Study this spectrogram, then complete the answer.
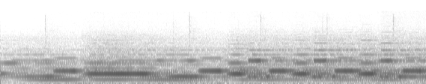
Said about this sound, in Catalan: el detall de Beethoven de primer fer tocar aquesta crida a les vaques al clarinet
